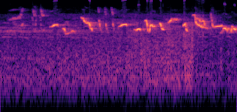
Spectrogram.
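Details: Lombok yellow white-eye master song for coaxing caged birds into singing: quick high twittering notes, short slurred whistles tumbling up and down in a dense, rapid stream.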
